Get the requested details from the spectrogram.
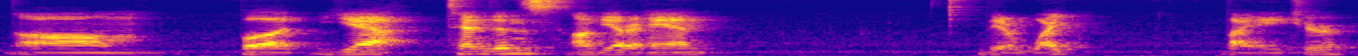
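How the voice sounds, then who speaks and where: A man's voice: on the low side, steady tone, takes it slowly. A man vlogging casually about his home arm workout, rambling with many fillers and restarts. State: out of breath. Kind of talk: casual filmed chat. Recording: roomy home recording, faint background hiss.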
